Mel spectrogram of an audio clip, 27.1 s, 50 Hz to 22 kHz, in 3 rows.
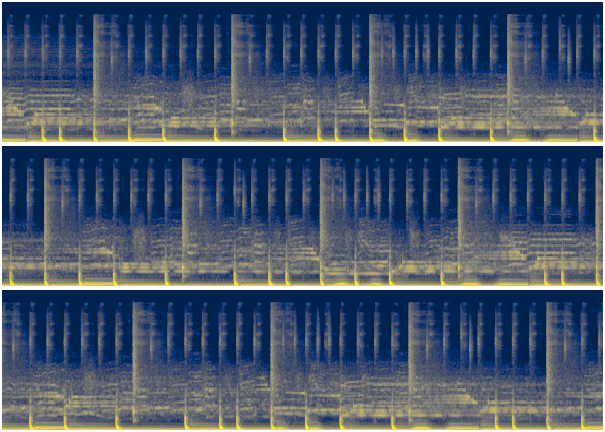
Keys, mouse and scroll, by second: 6.9 Delete, 8.1 right click, 10.0-21.8 drag, 21.8 click, 22.8-25.0 drag.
